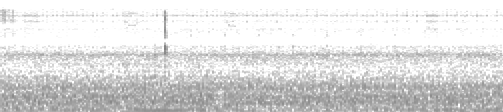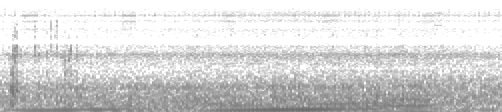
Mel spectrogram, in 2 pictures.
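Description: Car engine heard from inside the cabin, pulling away and accelerating. Its pitch rises about halfway through, drops back as it shifts up a gear, then rises again and is loudest near the end before easing off.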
